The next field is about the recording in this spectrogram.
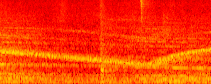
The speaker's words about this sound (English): So, we'll pause for the fire truck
